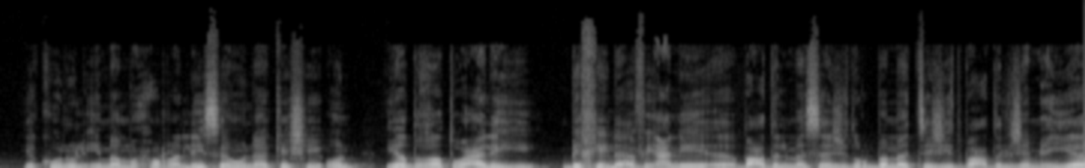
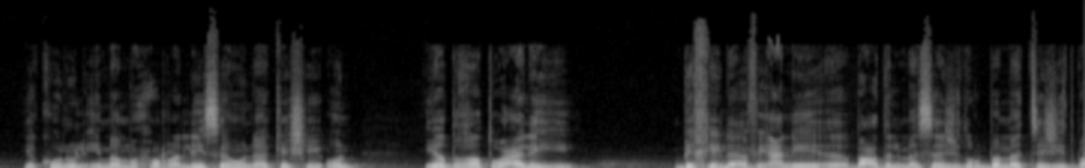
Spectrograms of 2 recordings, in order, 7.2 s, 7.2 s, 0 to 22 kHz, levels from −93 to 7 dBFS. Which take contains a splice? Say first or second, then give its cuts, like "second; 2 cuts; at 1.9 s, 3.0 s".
first; 2 cuts; at 2.5 s, 3.7 s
